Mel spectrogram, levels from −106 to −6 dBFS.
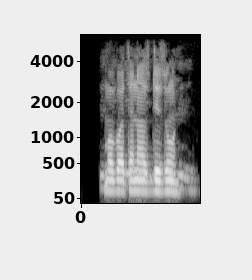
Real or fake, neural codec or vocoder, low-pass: real; none; 5.4 kHz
